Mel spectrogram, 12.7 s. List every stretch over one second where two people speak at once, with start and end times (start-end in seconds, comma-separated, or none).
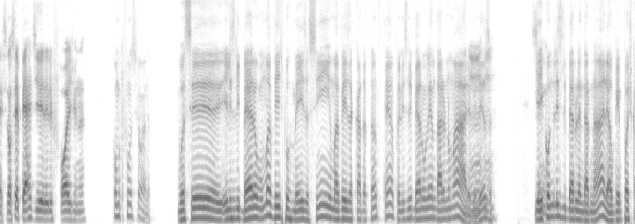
none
